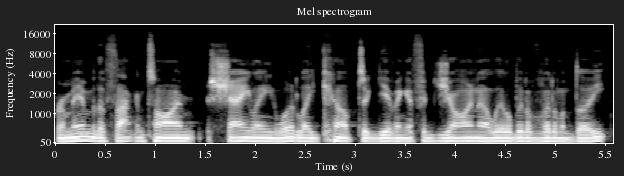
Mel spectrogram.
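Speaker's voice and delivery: put-on broad Australian accent. Reading an article aloud, mock Australian accent. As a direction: read it out like an Australian. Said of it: "oh, this is definitely Australian".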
